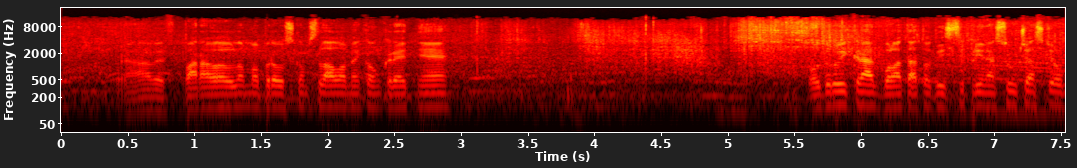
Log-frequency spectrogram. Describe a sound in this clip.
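Skis scrape and hiss over hard snow at speed.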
